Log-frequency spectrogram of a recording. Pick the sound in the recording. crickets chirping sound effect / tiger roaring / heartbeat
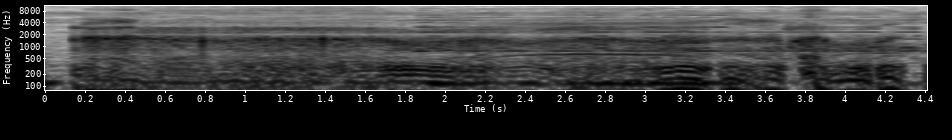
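tiger roaring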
